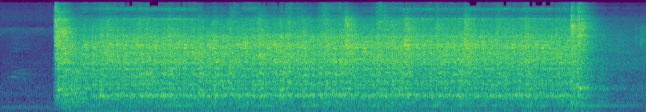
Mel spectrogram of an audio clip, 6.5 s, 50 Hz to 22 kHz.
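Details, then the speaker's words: 1977 Corvette not started in over 6 years, distributor disconnected so it won't start, fresh oil: steady even cranking about five seconds at roughly 200 beats a minute with no misses or drags; normal cranking, decent compression hoped. "well it sounds good it's cranking"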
